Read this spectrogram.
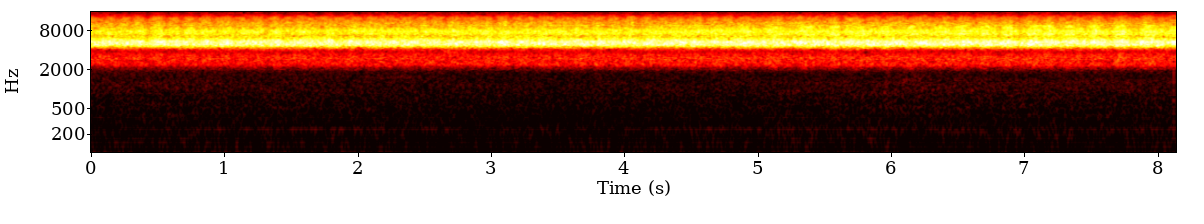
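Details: Constant high-pitched cicada buzzing forms an unbroken, shimmering wall of sound for the whole stretch. A quiet low rumble sits beneath it, and there are no other calls.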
